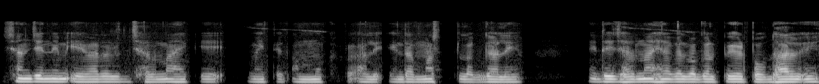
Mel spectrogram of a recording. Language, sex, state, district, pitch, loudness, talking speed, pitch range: Sadri, male, Chhattisgarh, Jashpur, 120 Hz, -18 LUFS, 130 wpm, 120-125 Hz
